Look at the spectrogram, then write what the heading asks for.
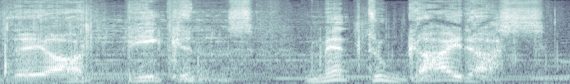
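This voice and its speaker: An actor playing an earnest scholar who pleads and protests in a video game cutscene. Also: male voice, medium pitch, sing-song, slow pace, creaky, exaggerated voice. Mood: earnest pleading. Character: earnest male scholar pleading to save books. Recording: music under the voice.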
